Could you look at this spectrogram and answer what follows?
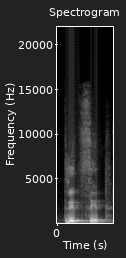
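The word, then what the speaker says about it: тридцать: उसके बाद त्रितसित। देखिए यहाँ पे आ त सॉफ्ट साइन है तो अत होना चाहिए था, लेकिन इत हुआ, तो आ जो है वो ई जैसा प्रोनाउंस हुआ।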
